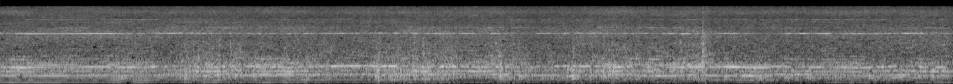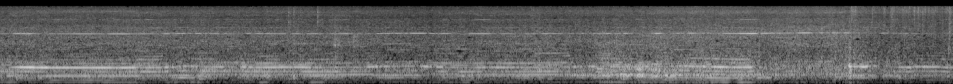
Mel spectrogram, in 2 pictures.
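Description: A vacuum cleaner motor whines steadily close by.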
